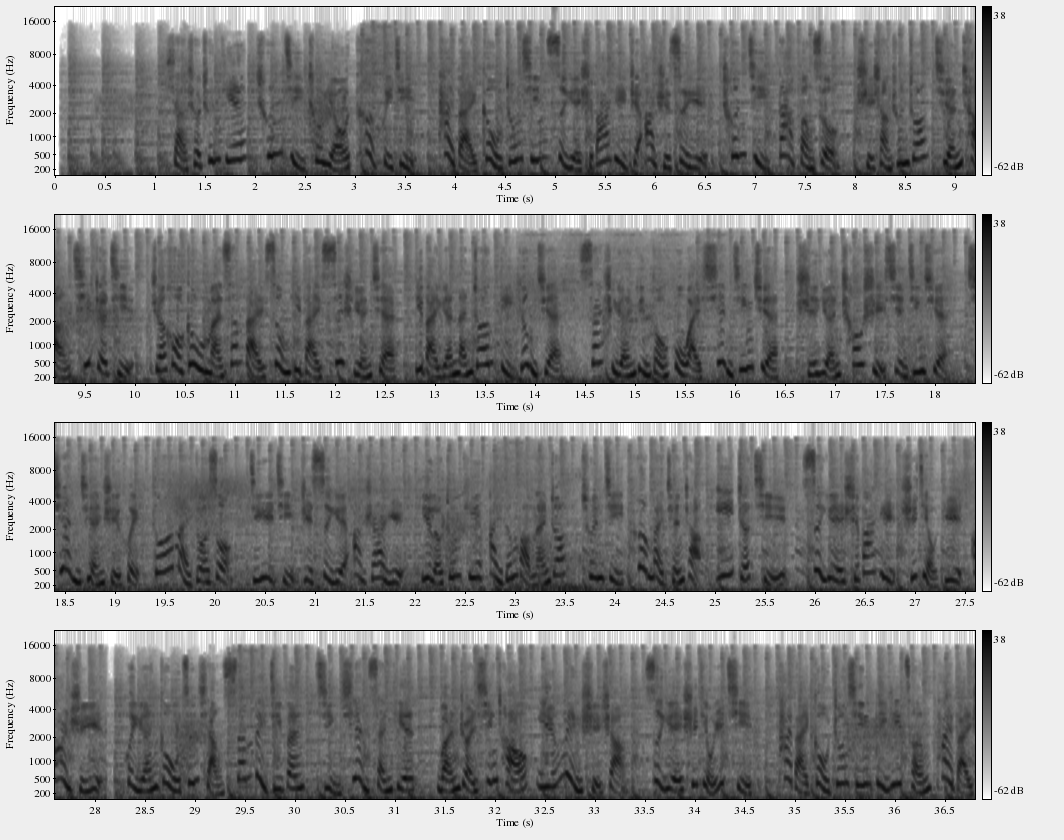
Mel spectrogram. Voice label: 女 广告 购物中心, 国语女声配音; 太百购物中心

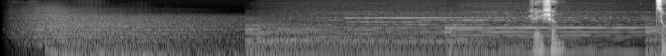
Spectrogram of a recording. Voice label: 男 旁白 人生

